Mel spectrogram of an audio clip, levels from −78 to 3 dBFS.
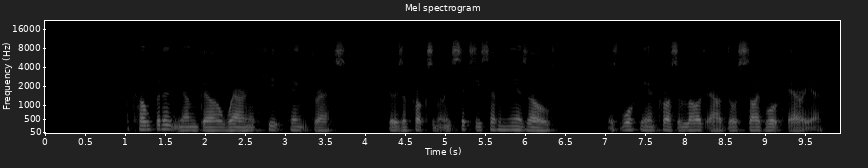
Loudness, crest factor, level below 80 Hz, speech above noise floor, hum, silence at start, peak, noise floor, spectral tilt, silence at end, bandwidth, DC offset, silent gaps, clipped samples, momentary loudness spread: -51 LUFS; 20 dB; -86 dBFS; over 39 dB; none; 1 s; -32 dBFS; under -90 dBFS; -4.5 dB/octave; 0.2 s; 13 kHz; under 0.1%; none; under 0.1%; 8 LU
